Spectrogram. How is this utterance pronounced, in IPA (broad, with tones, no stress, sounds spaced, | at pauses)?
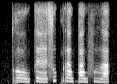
p r ɔː˩˦ w k ɛː˩˦ s u˥˩ k̚ r a˧ w b a˧ w f ɯ˧ a̯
